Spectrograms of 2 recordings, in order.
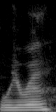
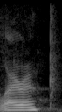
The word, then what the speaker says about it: Lira: have so you're saying so it's pronounced lira not lyra i don't know uh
